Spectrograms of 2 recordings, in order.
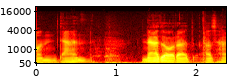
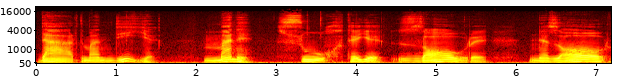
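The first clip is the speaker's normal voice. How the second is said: slow, drawn-out reading of a Persian verse; slow classical poem recital; poetry recitation; much slower than usual. Acted. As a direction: savour each word of the verse slowly.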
